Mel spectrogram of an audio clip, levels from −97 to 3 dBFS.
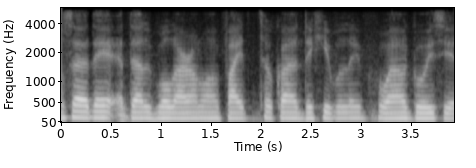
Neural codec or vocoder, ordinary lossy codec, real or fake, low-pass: codec, 16 kHz, 0.5 kbps, X-Codec, HuBERT features, trained on LibriSpeech; none; fake; 5.4 kHz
